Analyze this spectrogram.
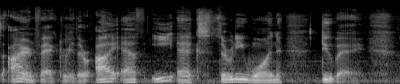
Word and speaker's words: Dubhe: Factory their ifex 31 dub or du not really not really sure on how to pronounce that the translation or pronunciation that I looked up was du so that's what I'm going to go ahead and go with this is of course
